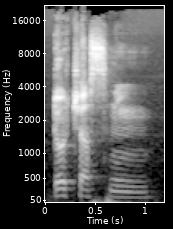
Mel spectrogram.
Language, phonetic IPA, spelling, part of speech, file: Czech, [ˈdot͡ʃasniː], dočasný, adjective, Cs-dočasný.ogg
- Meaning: temporary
